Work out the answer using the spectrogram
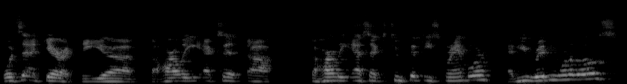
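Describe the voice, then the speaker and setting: A man with a fairly high voice talks quickly as he hosts a live stream. He chats loosely with viewers and swears freely while answering their comments.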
